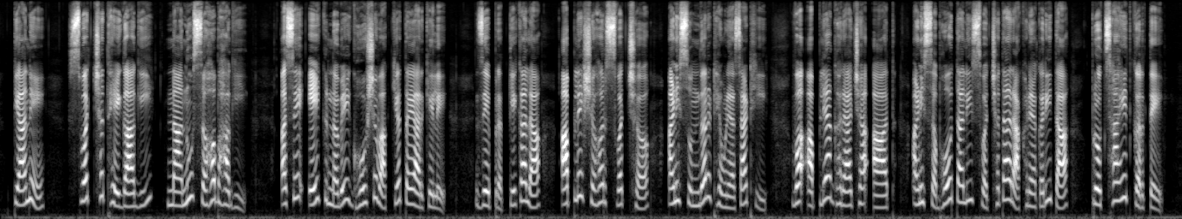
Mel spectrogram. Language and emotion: Marathi, neutral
